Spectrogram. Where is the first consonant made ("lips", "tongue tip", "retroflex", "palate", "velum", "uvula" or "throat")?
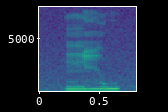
palate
